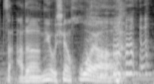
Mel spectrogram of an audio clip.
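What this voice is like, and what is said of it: Put-on Northeastern Chinese accent. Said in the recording (Chinese): “这得用东北话还原一下”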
